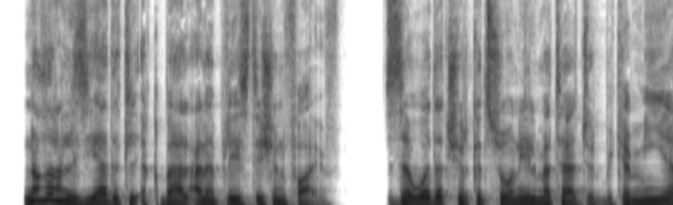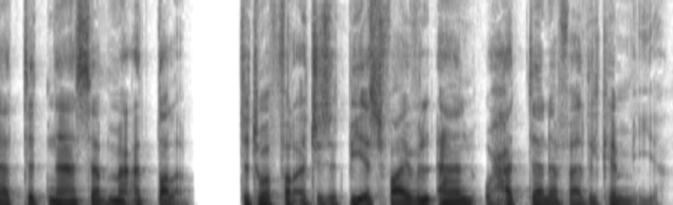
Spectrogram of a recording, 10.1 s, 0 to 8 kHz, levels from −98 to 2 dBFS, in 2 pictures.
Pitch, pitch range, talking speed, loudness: 120 Hz, 105-140 Hz, 135 wpm, -16 LUFS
